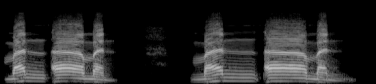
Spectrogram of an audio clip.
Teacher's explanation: ketika kita mengucapkan nun sukun, maka kita akan mendapati gunnah. Namun gunnahnya sangat ringkas, tidak lama. Temponya tidak memanjang. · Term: gunnah naqisah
